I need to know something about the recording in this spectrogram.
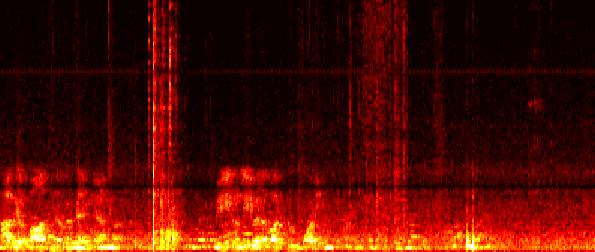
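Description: Plastic cling wrap crinkles as it is pulled off a roll.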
